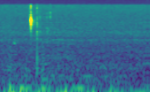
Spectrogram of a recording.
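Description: Near silence: room tone with one faint click about half a second in, from working the computer.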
